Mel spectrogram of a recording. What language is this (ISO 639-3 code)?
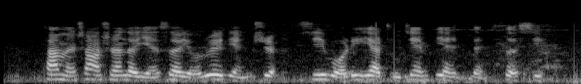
zho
